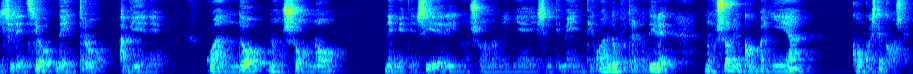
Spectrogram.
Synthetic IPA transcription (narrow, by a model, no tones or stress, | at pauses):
ilsilɛnt̪sjod̪ent̪ɾoavːjɛːne | kwand̪ononsoːno | nejmjɛjpensjɛːɾinonsoːnonejmjɛjsent̪iment̪ikwand̪opot̪ɾʔemːod̪iːɾenonsoːnoiŋkompaɲːiːa | koŋkwest̪ekʰɔːz̥e̥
